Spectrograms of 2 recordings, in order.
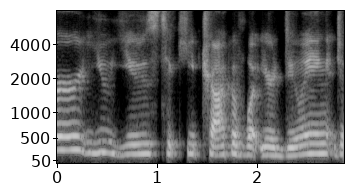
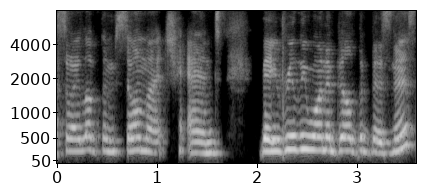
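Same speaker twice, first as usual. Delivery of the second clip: speaking through tears, tearful, voice breaking; 4 semitones higher than usual. Speaker thanking the ladies who helped build the business, crying while speaking. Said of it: "I can't stop crying".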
